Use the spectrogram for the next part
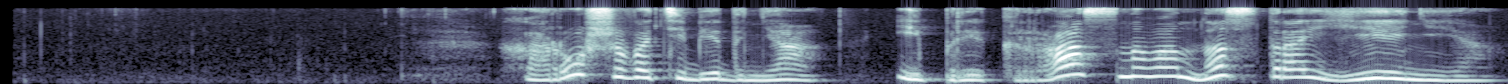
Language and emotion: Russian, positive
